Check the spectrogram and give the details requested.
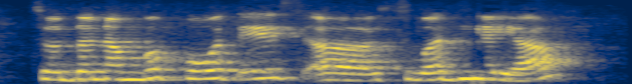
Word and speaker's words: Swadhyaya: So the number 4th is Swadhyaya.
